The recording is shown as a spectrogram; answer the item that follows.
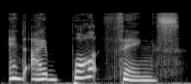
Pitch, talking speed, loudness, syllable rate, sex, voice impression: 240 Hz, 125 wpm, -16 LUFS, 2.5 syllables/s, female, gender-neutral, young, tensed, powerful, slightly soft, clear, cute, friendly, lively, slightly intense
